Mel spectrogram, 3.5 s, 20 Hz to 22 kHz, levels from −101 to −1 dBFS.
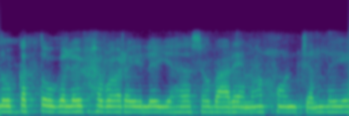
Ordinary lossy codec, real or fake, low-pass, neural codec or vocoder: Opus, 32 kbps; fake; 7.2 kHz; codec, 16 kHz, 2 kbps, X-Codec, WavLM features, trained on Multilingual LibriSpeech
